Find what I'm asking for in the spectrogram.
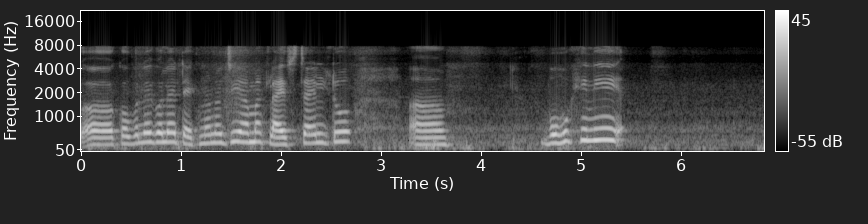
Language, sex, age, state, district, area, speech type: Assamese, female, 18-30, Assam, Kamrup Metropolitan, urban, spontaneous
